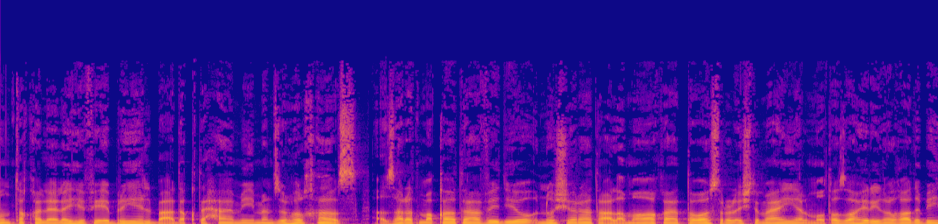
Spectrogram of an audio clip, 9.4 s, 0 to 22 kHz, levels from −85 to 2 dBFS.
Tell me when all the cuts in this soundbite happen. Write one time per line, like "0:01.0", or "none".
0:03.7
